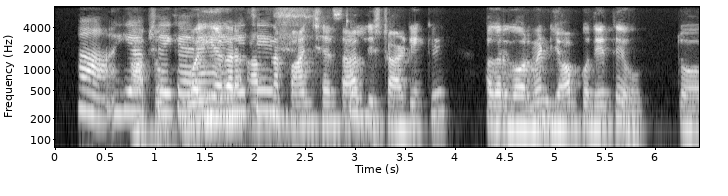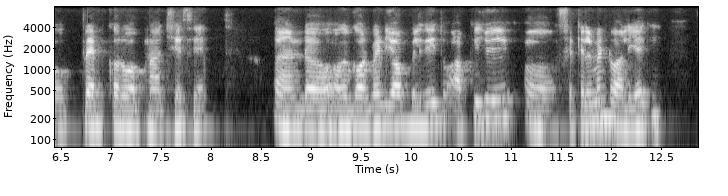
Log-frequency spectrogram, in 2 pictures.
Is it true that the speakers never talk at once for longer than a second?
No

